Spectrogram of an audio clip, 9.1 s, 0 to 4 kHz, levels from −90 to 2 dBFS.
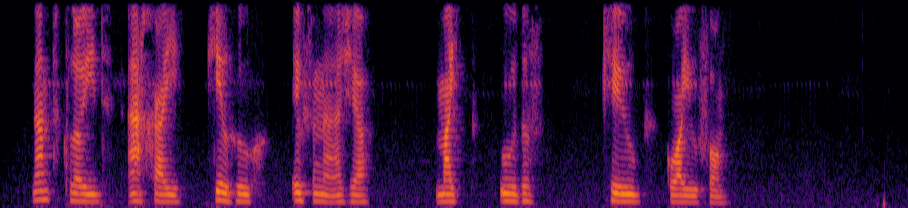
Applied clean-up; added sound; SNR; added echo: neural separator model SepFormer DNS4.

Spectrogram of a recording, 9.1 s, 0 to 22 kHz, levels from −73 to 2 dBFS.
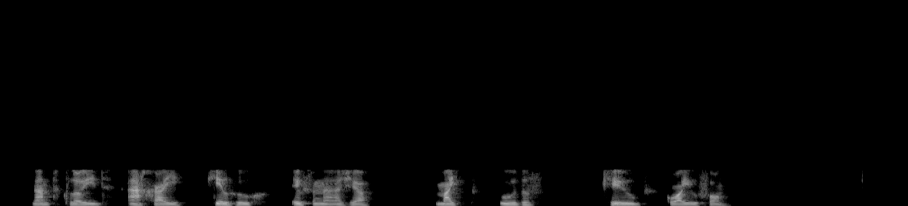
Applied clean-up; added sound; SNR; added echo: neural mask model Resemble Enhance denoiser.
